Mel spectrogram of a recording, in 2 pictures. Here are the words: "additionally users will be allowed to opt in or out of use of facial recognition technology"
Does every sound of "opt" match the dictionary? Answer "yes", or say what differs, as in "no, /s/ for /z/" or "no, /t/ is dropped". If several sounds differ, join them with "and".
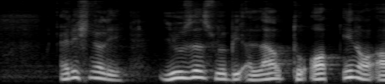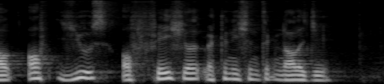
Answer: no, /t/ is dropped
